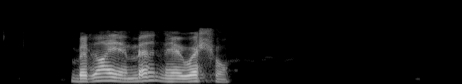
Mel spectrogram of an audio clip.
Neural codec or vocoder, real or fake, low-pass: codec, 16 kHz, 2 kbps, FreqCodec, larger model; fake; 5.4 kHz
